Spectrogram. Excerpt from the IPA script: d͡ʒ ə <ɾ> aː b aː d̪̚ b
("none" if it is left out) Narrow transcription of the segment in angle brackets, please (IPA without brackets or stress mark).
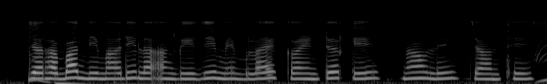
ɾ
